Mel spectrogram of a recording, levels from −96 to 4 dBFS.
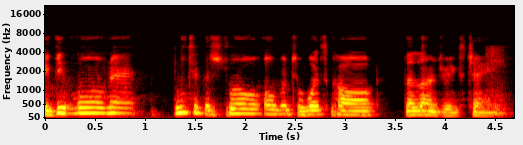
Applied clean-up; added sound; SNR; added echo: neural mask model DeepFilterNet 3.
